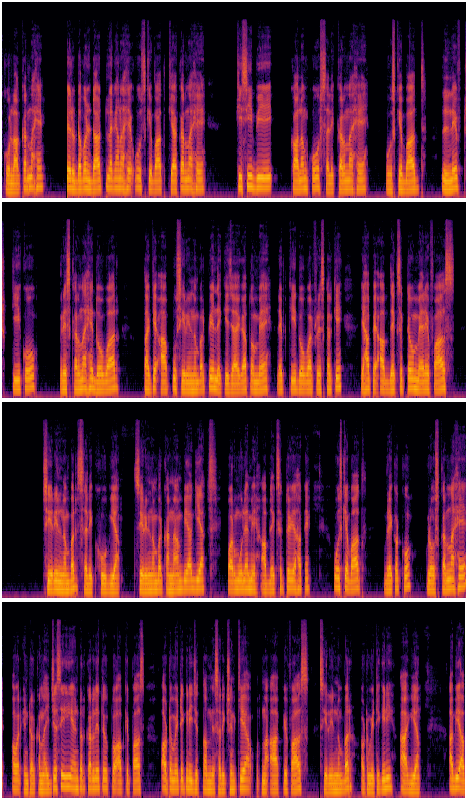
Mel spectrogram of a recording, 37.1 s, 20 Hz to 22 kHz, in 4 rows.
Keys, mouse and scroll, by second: 3.3 typing, 14.6 typing, 15.5 Left, 15.6 click, 24.1 ctrl+click, 29.3 ctrl+click, 29.6 ctrl+4, 31.1 Return.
